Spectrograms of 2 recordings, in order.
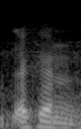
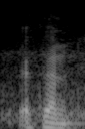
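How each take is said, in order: No difference in how they are said.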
